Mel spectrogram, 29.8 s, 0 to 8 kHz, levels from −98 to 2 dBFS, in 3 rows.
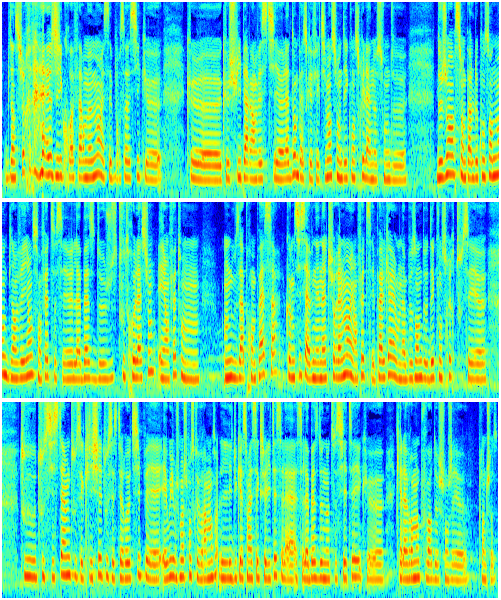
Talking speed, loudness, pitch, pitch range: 230 wpm, -19 LUFS, 210 Hz, 200-225 Hz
